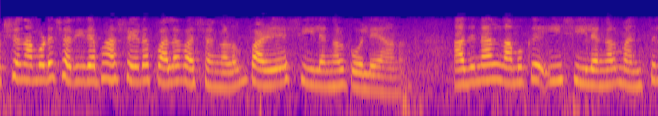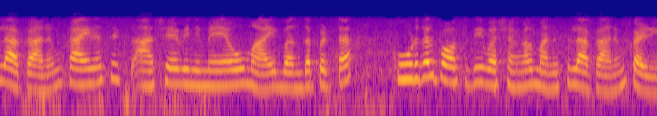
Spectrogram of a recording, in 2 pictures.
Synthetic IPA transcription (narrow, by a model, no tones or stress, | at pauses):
pɐkʂe̞nɐmːuɽe̞ɕɐɾiːɾɐbʱaːʂɐjuɽe̞pɐlɐʋɐʂɐŋːɐɭumpɐɻɐjɐɕiːlɐŋːɐɭpo̞ːle̞jaːɳɨ | ɐðinaːlnɐmukːɨiːɕiːlɐŋːɐɭmɐnɐsːilaːkːaːnumkɐjnɐsiksaːɕɐjɐʋinimɐjɐʋumaːjibe̞nd̪ʱɐpːe̞ʈːɐ | kuːɽuðɐlpoːsiʈːiʋʋɐʂɐŋːɐɭmɐnɐsːilaːkːaːnumkɐɻiju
